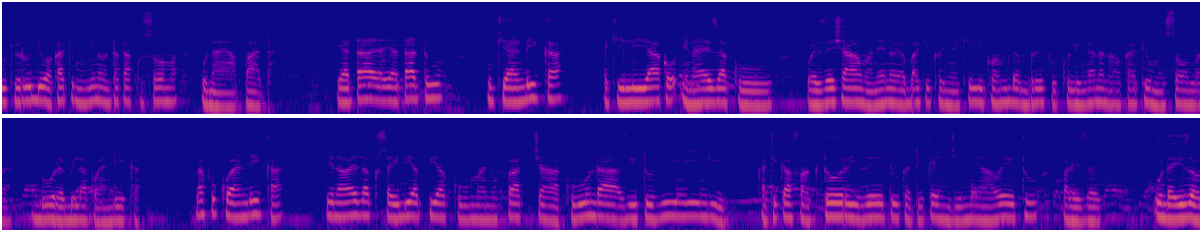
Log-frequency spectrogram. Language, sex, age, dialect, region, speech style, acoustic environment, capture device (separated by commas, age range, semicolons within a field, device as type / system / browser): Swahili, male, 18-24, Kenya - Nairobi Sheng-influenced, Kenya, relaxed; tired, nature; people talking, desktop / Windows / Chrome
